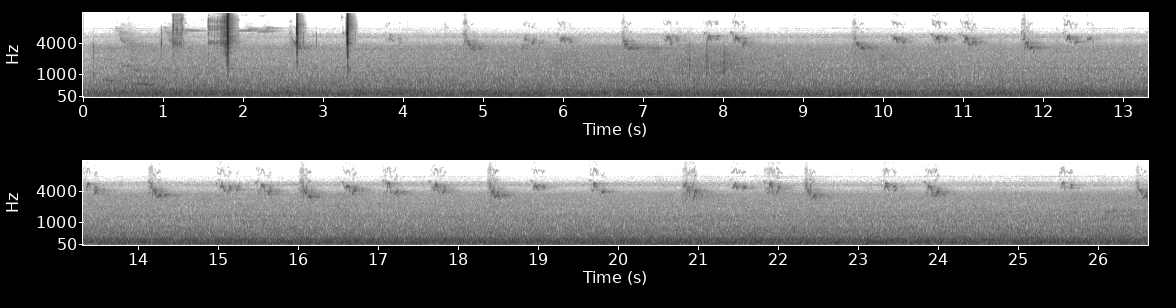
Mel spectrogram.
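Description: City ambience: a steady low rumble with birds chirping, short high chirps repeating throughout. Three sharp clicks about two to three seconds in are the loudest sounds.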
